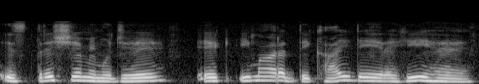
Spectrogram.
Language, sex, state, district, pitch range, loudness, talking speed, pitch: Hindi, male, Jharkhand, Ranchi, 145-175 Hz, -14 LUFS, 125 wpm, 160 Hz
